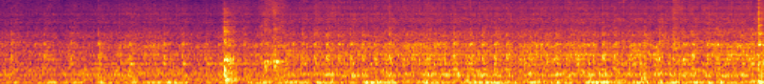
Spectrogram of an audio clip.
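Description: A stand mixer's paddle beats gluten-free oat and hemp heart bread dough, producing a steady close motor drone with a low churning rumble throughout and a single brief knock near the start.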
